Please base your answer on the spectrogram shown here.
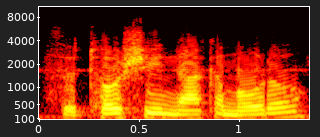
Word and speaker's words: Satoshi Nakamoto: In 2008, this anonymous person who calls himself, I'm not sure I can pronounce this, Brian, so correct me, Satoshi Nakamoto?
